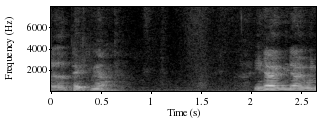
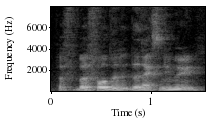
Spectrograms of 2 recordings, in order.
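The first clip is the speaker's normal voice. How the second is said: usual speaking voice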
